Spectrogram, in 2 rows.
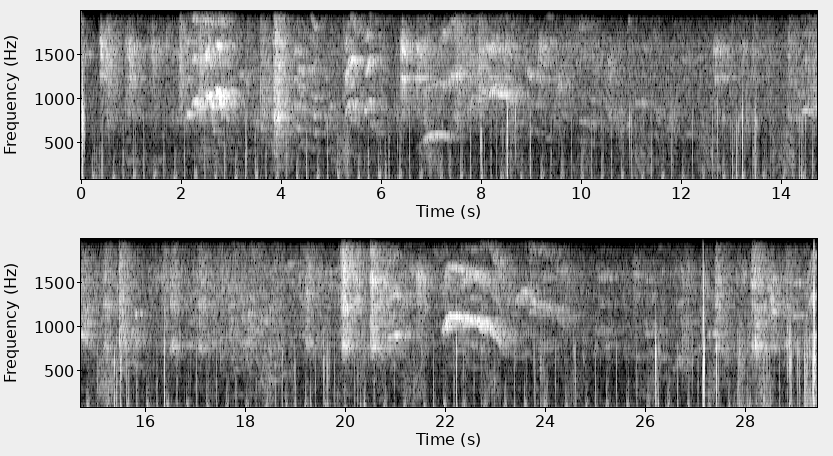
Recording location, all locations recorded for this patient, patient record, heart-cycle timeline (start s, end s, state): mitral valve (MV)
aortic valve (AV)+pulmonary valve (PV)+tricuspid valve (TV)+mitral valve (MV)
#Age: Child
#Sex: Female
#Height: 103.0 cm
#Weight: 20.2 kg
#Pregnancy status: False
#Murmur: Absent
#Murmur locations: nan
#Most audible location: nan
#Systolic murmur timing: nan
#Systolic murmur shape: nan
#Systolic murmur grading: nan
#Systolic murmur pitch: nan
#Systolic murmur quality: nan
#Diastolic murmur timing: nan
#Diastolic murmur shape: nan
#Diastolic murmur grading: nan
#Diastolic murmur pitch: nan
#Diastolic murmur quality: nan
#Outcome: Normal
#Campaign: 2014 screening campaign
0.00	8.70	unannotated
8.70	8.78	diastole
8.78	8.88	S1
8.88	8.96	systole
8.96	9.04	S2
9.04	9.18	diastole
9.18	9.30	S1
9.30	9.38	systole
9.38	9.46	S2
9.46	9.58	diastole
9.58	9.70	S1
9.70	9.78	systole
9.78	9.86	S2
9.86	10.00	diastole
10.00	10.10	S1
10.10	10.18	systole
10.18	10.26	S2
10.26	10.38	diastole
10.38	10.48	S1
10.48	10.58	systole
10.58	10.66	S2
10.66	10.80	diastole
10.80	10.90	S1
10.90	10.98	systole
10.98	11.06	S2
11.06	11.20	diastole
11.20	11.30	S1
11.30	11.40	systole
11.40	11.46	S2
11.46	11.60	diastole
11.60	11.69	S1
11.69	11.80	systole
11.80	11.86	S2
11.86	12.01	diastole
12.01	29.46	unannotated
